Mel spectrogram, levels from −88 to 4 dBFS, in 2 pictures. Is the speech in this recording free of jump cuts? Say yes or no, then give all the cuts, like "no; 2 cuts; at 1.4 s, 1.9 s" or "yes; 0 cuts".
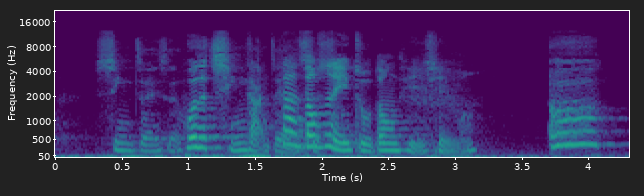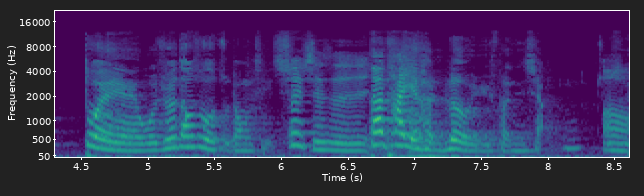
yes; 0 cuts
